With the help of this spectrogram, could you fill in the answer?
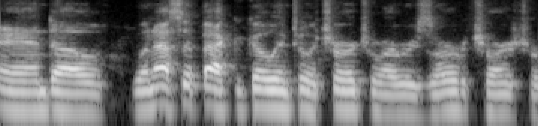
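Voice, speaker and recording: A man with a medium pitch speaks at a moderate pace in a plain, everyday voice. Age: 60s. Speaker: podcast host, men's ministry consultant. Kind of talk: interview.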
